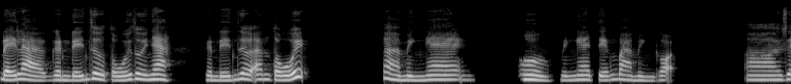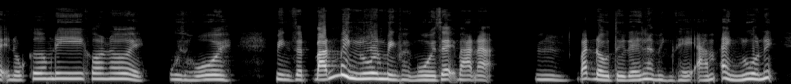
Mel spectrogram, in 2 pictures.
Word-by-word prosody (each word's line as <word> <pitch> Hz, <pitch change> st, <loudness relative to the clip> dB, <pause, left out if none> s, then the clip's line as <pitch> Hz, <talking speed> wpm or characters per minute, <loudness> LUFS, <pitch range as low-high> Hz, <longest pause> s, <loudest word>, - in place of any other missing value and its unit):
đấy 210 Hz, -1 st, +3 dB
là 210 Hz, -6 st, +2 dB
gần 200 Hz, +2 st, -2 dB
đến 195 Hz, +4 st, 0 dB
giờ 255 Hz, -3 st, +4 dB
tối 195 Hz, +2 st, 0 dB
rồi 240 Hz, -2 st, +1 dB
nha, 225 Hz, -3 st, +2 dB, 0.3 s
gần 200 Hz, -2 st, -3 dB
đến 190 Hz, +3 st, -1 dB
giờ 255 Hz, -2 st, +3 dB
ăn 235 Hz, +1 st, -1 dB
tối, 215 Hz, -, +4 dB, 0.8 s
thế 280 Hz, -, +1 dB
là 225 Hz, -, +1 dB
mình 195 Hz, -1 st, -1 dB
nghe 220 Hz, 0 st, 0 dB, 0.5 s
ừ, 220 Hz, -4 st, +1 dB
mình 195 Hz, 0 st, -4 dB
nghe 215 Hz, 0 st, 0 dB
tiếng 200 Hz, +4 st, -3 dB
bà 220 Hz, -3 st, -1 dB
mình 190 Hz, -2 st, -5 dB
gọi: 200 Hz, +2 st, -5 dB, 0.7 s
"Ờ, 210 Hz, 0 st, -2 dB
dậy 230 Hz, -2 st, -2 dB
nấu 205 Hz, -1 st, -3 dB
cơm 260 Hz, +5 st, 0 dB
đi 265 Hz, 0 st, +1 dB
con 255 Hz, 0 st, -1 dB
ơi". 250 Hz, -7 st, +1 dB, 0.2 s
Ôi 225 Hz, -1 st, -5 dB
giời 200 Hz, -1 st, -6 dB, 0.2 s
ơi, 220 Hz, -3 st, +1 dB, 0.5 s
mình 230 Hz, -4 st, -2 dB
giật 215 Hz, +1 st, -4 dB
bắn 220 Hz, +7 st, +6 dB
mình 280 Hz, -9 st, +7 dB
luôn, 260 Hz, 0 st, +7 dB
mình 225 Hz, -4 st, +3 dB
phải 210 Hz, -2 st, -5 dB
ngồi 200 Hz, +1 st, +1 dB
dậy 230 Hz, +4 st, +1 dB
bạn 215 Hz, -3 st, -2 dB
ạ. 205 Hz, -2 st, -3 dB, 0.4 s
Ừm, 220 Hz, -4 st, -6 dB
bắt 255 Hz, -, 0 dB
đầu 215 Hz, -4 st, +3 dB
từ 195 Hz, 0 st, -1 dB
đấy 195 Hz, +1 st, 0 dB
là 250 Hz, +1 st, +1 dB
mình 205 Hz, -5 st, -5 dB
thấy 195 Hz, 0 st, -4 dB
ám 200 Hz, +4 st, -4 dB
ảnh 235 Hz, -9 st, +1 dB
luôn 250 Hz, 0 st, +4 dB
ấy, 310 Hz, -, -5 dB
215 Hz, 215 wpm, -19 LUFS, 200-240 Hz, 0.8 s, mình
